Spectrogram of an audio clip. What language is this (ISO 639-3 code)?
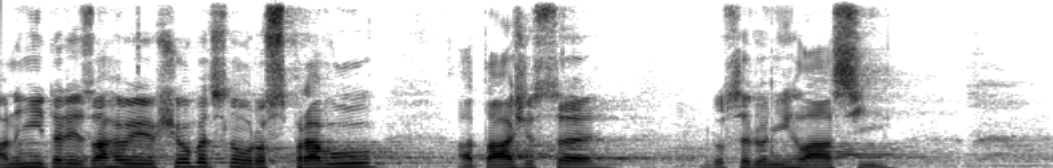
ces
